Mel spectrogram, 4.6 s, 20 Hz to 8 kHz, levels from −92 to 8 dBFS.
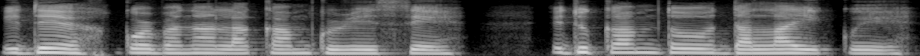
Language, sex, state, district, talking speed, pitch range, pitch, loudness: Nagamese, female, Nagaland, Dimapur, 155 wpm, 185-215 Hz, 200 Hz, -17 LUFS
